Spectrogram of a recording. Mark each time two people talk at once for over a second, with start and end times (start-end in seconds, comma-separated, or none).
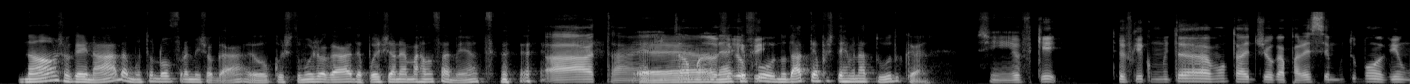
6.3-7.7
